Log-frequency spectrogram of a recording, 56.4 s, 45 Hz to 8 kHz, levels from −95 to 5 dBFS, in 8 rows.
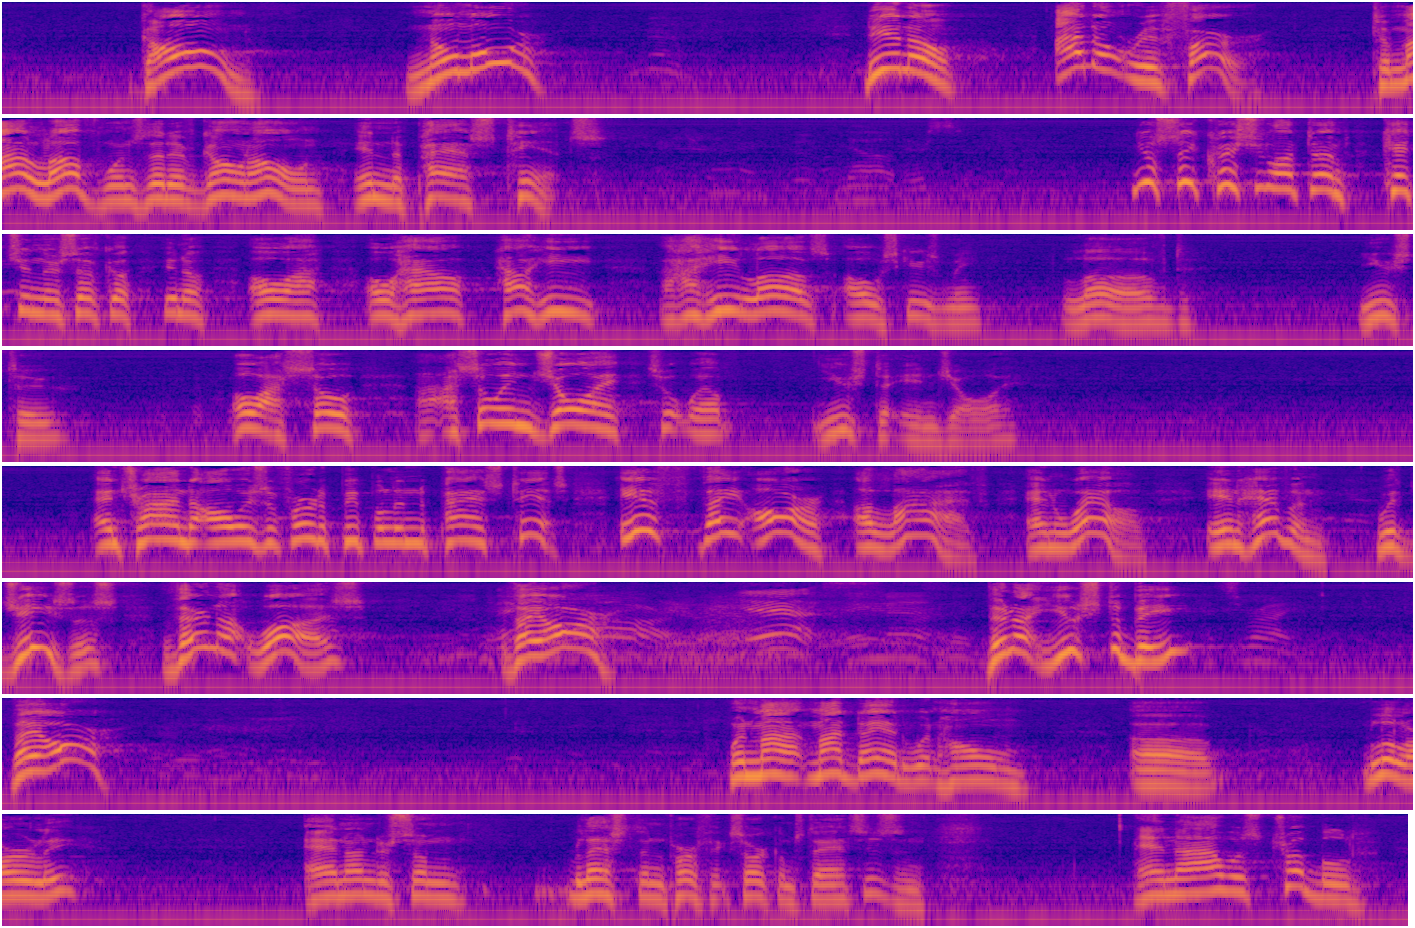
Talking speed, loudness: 120 wpm, -31 LUFS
